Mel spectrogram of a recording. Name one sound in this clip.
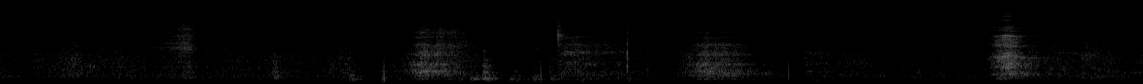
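A man sniffs deeply, close by.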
